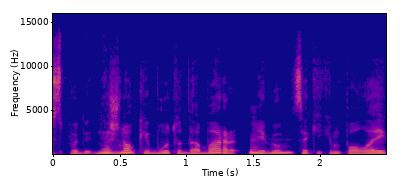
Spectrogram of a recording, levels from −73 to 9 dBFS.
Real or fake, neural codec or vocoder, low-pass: real; none; 14.4 kHz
